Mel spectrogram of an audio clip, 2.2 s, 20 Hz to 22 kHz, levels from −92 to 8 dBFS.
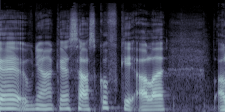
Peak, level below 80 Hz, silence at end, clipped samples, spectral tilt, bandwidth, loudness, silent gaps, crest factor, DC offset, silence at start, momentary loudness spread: -4 dBFS; -60 dBFS; 0 s; under 0.1%; -4 dB/octave; 18 kHz; -22 LUFS; none; 18 dB; under 0.1%; 0 s; 8 LU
